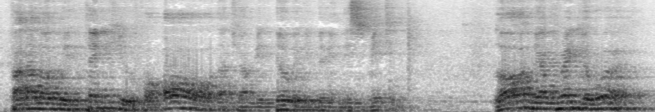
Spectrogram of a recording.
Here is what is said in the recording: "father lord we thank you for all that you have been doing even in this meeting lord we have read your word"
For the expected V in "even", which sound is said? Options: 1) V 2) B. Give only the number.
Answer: 2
